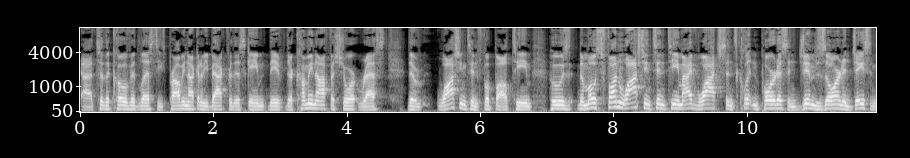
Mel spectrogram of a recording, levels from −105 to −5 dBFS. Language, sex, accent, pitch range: English, male, American, 135-190 Hz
